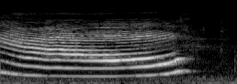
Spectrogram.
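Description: A single drawn-out meow lasting about two seconds, voiced by a person imitating a cat as part of a story being read aloud. It is clear and close, then fades to quiet.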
